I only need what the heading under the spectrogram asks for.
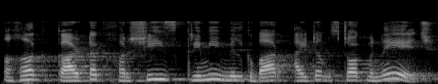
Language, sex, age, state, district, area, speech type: Maithili, male, 30-45, Bihar, Madhubani, rural, read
